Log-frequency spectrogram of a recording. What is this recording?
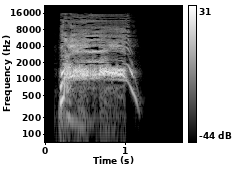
Woman screaming at the top of her lungs due to grief, pain, or freight
horror, spooky, fear, Scream, grief, emotion, Woman, pain, scary, agony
